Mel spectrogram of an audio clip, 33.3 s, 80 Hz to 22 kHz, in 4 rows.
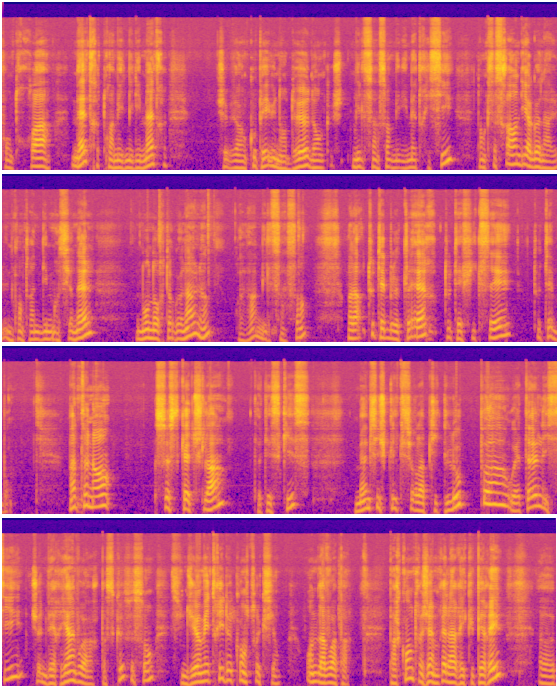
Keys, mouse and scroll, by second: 5.2 click, 8.4 click, 9.9 KP_1, 10.2 KP_5, 10.6 KP_0, 11.4 KP_0, 12.7 KP_Enter, 17.6-19.1 drag, 20.7 click, 25.3 click.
